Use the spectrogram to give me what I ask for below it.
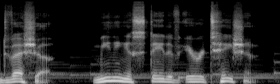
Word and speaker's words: dvesha: one of these states vesha which means anger but in Sanskrit it is pronounced dvesha meaning a state of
